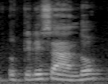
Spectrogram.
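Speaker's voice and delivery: normal talking voice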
